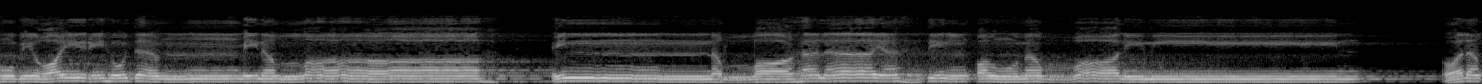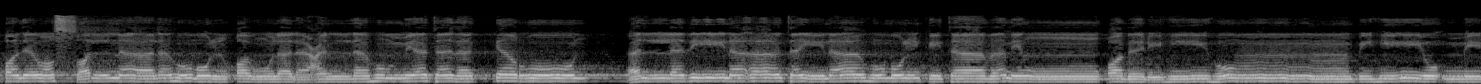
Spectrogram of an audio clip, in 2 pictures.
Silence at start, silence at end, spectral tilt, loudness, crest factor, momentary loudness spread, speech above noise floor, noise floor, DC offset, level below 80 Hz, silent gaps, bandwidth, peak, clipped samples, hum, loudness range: 0 s; 0 s; -6.5 dB/octave; -21 LUFS; 14 dB; 4 LU; 21 dB; -41 dBFS; under 0.1%; -62 dBFS; none; 10.5 kHz; -6 dBFS; under 0.1%; none; 1 LU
